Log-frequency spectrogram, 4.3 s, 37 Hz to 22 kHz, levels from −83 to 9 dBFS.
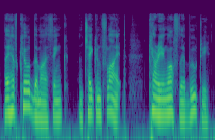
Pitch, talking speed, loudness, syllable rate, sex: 120 Hz, 180 wpm, -20 LUFS, 5.0 syllables/s, male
